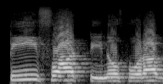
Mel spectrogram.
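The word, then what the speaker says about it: Ctenophora: cant AA on nidaria P for Tora where the C is silent PCT please P for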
